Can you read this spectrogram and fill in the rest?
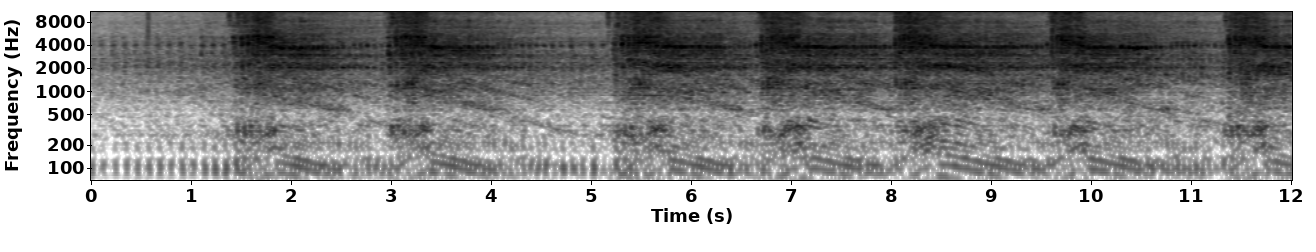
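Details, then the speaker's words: Honda Chaly single, previously rebuilt, with a longer intake hose to quiet intake noise; uneven idle with a light metallic rattle over the putter and blips. Owner suspects the cylinder head, possibly the crankcase; cam chain tensioner to be checked. "I think it's the cylinder head! I wonder if it's also noise inside the crankcase?"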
